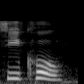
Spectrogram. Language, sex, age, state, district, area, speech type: Urdu, female, 30-45, Delhi, South Delhi, urban, read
